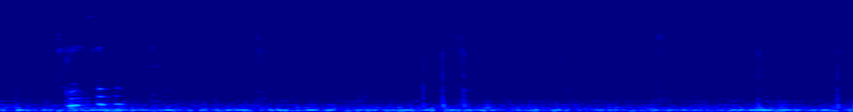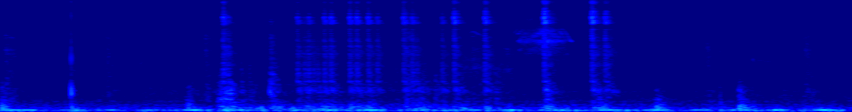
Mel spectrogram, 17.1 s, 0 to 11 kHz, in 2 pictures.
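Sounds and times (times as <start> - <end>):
low steady hum: 0.0 - 17.0
faint clicks and taps: 3.4 - 5.8, 7.4 - 17.0.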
